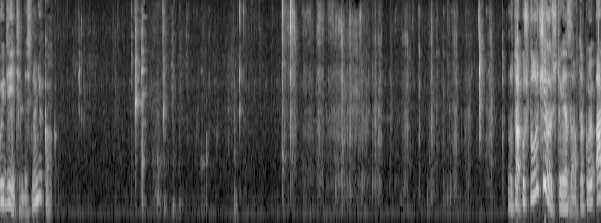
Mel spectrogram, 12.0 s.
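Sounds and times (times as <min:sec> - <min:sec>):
wet chewing and mouth clicks: 0:05.6 - 0:10.2.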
